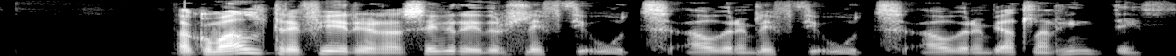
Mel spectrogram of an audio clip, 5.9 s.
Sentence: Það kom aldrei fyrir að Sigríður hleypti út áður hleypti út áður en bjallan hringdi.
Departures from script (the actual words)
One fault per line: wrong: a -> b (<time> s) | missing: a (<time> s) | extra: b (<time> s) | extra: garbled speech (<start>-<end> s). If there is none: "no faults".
no faults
